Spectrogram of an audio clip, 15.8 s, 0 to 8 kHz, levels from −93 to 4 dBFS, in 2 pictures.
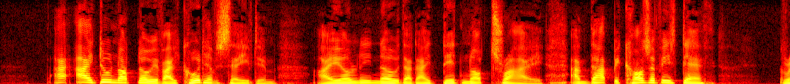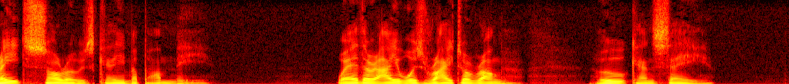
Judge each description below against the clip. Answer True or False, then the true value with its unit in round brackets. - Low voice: True (125 Hz)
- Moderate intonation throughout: True (4.7 semitones)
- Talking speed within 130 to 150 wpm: True (145 wpm)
